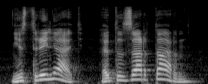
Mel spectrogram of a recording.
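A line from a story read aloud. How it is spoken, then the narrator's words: Officer shouting. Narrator (Russian): крикнул офицер, застреливший Вельквена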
